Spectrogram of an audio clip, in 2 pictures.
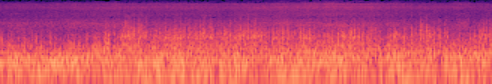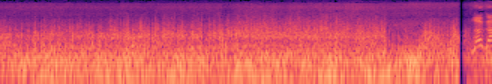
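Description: Wind buffeting the microphone in a steady rush, over waves breaking on the shore.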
